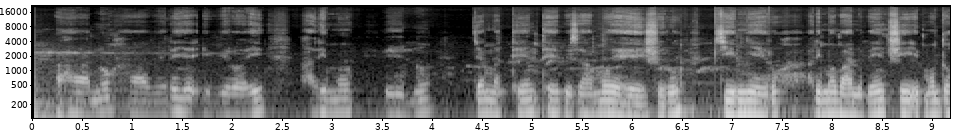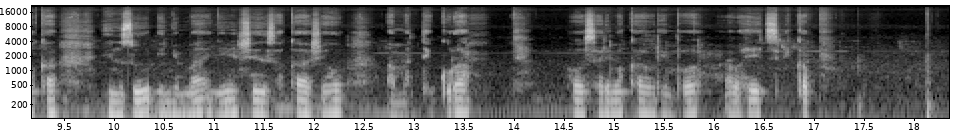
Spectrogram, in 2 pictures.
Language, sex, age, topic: Kinyarwanda, male, 25-35, government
